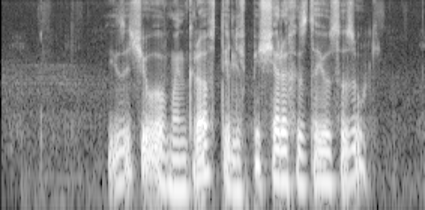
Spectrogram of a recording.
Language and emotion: Russian, neutral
